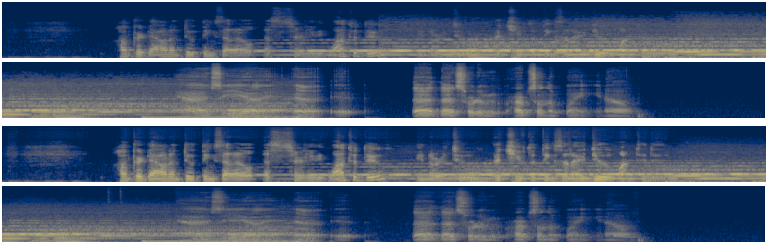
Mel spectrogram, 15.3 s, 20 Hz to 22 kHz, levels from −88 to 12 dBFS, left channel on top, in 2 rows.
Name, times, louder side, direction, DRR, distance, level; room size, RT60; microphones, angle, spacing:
voice 1, 1.2-3.9 4.2-6.6, right 8 dB, 70° right, 0.3 m, -23 dB
sound 1, 2.4-9.3, left 1 dB, 10° left, 0.4 m, -21 dB
sound 2, 3.8-10.8, left 2 dB, 75° left, 1.2 m, -26 dB
voice 2, 9.4-11.1 11.8-14.0, left 6 dB, 55° left, 0.9 m, -27 dB
6.6 x 3.2 x 4.7 m
head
